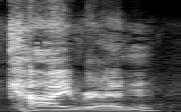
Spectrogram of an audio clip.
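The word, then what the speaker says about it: Kyran: So, drag name is Kyron, like Ty, and my boy name is Kieran, but it's spelt the same way, so it can get confusing. But yeah, Kyron in drag, Kieran out. Kyron in drag, Kieran out of drag.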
